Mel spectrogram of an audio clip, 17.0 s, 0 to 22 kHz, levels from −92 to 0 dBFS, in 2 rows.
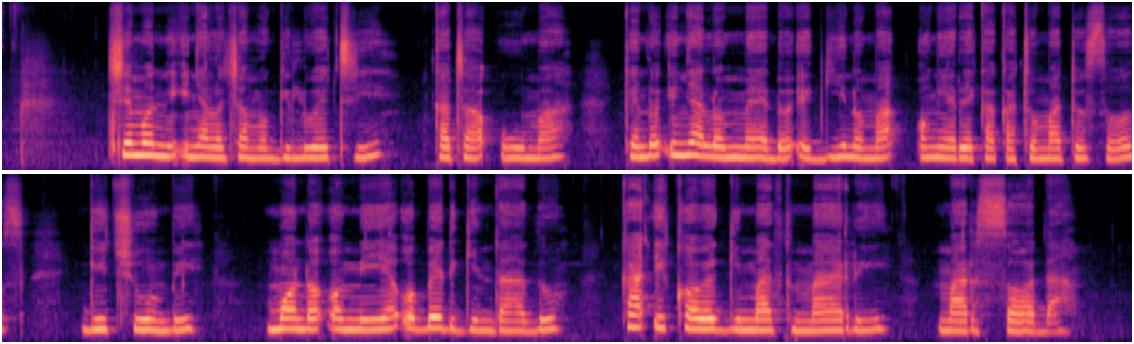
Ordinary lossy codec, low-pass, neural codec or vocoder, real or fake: none; none; vocoder, 44.1 kHz, 128 mel bands, Pupu-Vocoder; fake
